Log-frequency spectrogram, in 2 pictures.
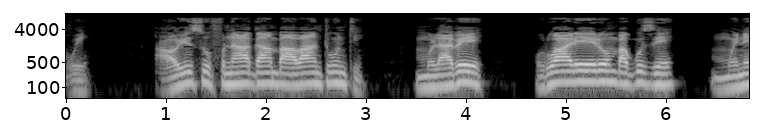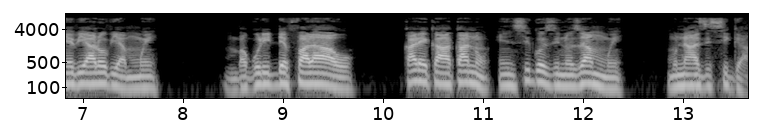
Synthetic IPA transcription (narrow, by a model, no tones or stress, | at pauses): βwḛ | a̰wojusufunaːɡaːmbaːβaːntunti | mulaβe̞ | olwaːle̞ːɾo̞mbaɡuze̞ | mwe̞ne̞ːβjaːlo̞βjamːwe̞ | mbaɡulidːe̞fːalaːwo̞ | kale̞kaːkano̞e̞nsiɡo̞zino̞zamwe̞ | munaːzisiɡa̰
